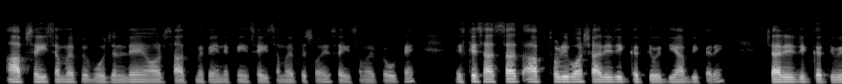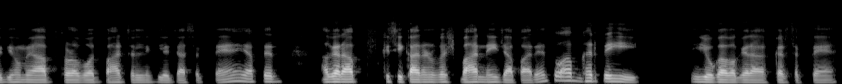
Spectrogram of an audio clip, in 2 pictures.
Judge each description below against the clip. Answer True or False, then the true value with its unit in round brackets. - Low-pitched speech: True (110 Hz)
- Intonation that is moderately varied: False (2.1 semitones)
